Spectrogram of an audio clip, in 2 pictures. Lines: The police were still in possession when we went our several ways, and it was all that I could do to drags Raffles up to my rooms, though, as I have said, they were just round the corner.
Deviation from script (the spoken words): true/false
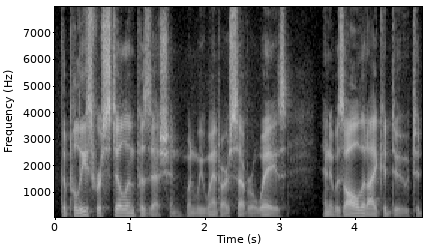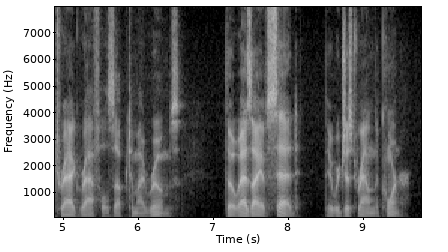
true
